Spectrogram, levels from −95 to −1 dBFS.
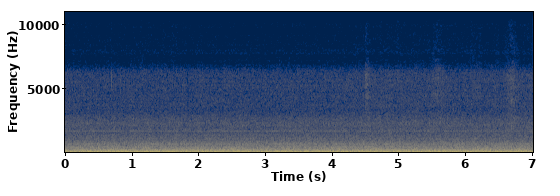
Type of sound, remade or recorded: recorded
